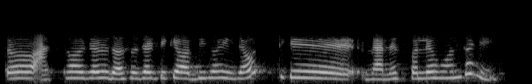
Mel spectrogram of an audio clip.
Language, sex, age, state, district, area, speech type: Odia, female, 30-45, Odisha, Jajpur, rural, conversation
